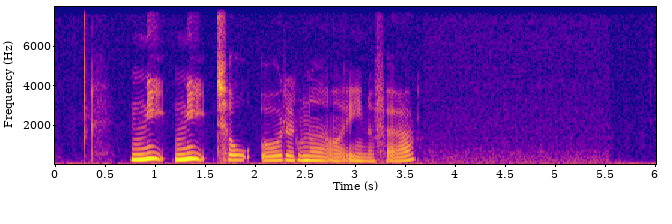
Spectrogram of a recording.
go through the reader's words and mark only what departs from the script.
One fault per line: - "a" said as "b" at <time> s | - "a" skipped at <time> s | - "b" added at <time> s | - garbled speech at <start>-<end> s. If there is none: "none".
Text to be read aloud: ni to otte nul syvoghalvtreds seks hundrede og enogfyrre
- "ni" added at 1.3 s
- "nul syvoghalvtreds seks" skipped at 2.4 s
